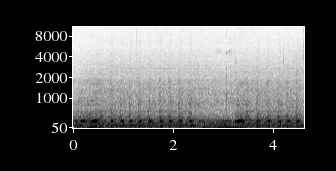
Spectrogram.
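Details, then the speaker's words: 2016 Ford Focus EcoBoost under acceleration toward 90: engine drone stumbles with irregular choppy rhythm, misfiring under load with poor performance; exhaust found leaky. "you can see that i'm getting up to ninety but listen to this when i miss fire"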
